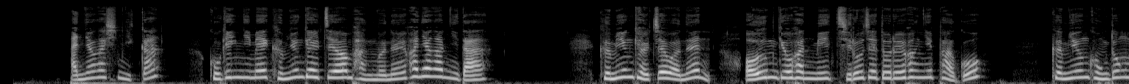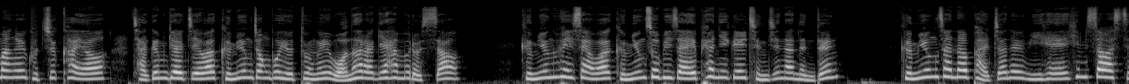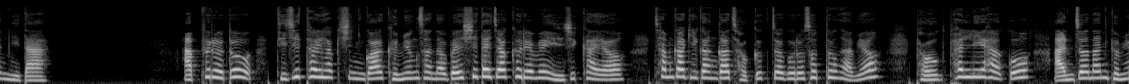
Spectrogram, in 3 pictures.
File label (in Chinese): 韩语女声-宣传介绍风格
